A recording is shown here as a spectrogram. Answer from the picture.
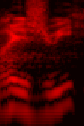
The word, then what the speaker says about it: Réjouis: So again, my name is Davidson Jean Réjouis.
